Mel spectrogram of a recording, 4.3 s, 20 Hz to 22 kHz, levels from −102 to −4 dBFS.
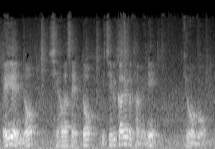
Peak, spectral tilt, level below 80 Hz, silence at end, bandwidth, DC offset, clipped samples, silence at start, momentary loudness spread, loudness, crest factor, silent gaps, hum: -2 dBFS; -7.5 dB/octave; -40 dBFS; 0 s; 12 kHz; under 0.1%; under 0.1%; 0 s; 17 LU; -21 LUFS; 18 dB; none; none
